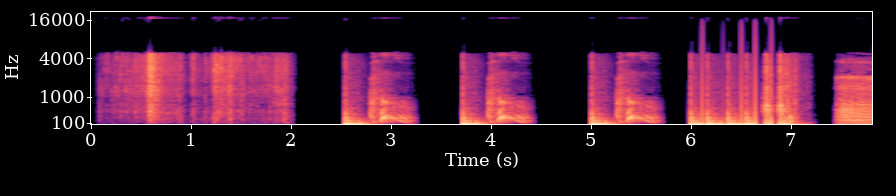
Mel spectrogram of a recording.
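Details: A male gives a series of loud, deep, guttural burps in short bursts, quickening near the end; burping.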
